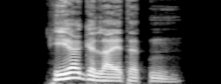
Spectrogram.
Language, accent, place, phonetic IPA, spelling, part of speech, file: German, Germany, Berlin, [ˈheːɐ̯ɡəˌlaɪ̯tətn̩], hergeleiteten, adjective, De-hergeleiteten.ogg
- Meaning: inflection of hergeleitet: 1. strong genitive masculine/neuter singular 2. weak/mixed genitive/dative all-gender singular 3. strong/weak/mixed accusative masculine singular 4. strong dative plural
